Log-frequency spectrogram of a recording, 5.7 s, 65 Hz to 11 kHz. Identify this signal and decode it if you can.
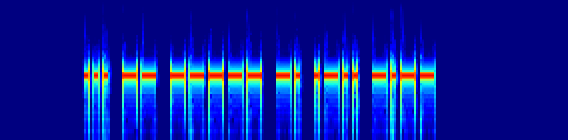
Morse code, heard as a keyed tone, about 25 wpm, 700 Hz. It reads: SM0NLY
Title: DXCC-100 Call Signs - 6 Characters - 25wpm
